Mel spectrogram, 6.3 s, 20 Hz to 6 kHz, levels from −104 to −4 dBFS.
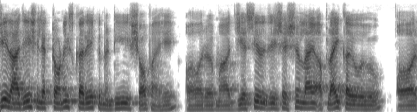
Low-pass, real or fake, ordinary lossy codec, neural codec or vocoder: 5.4 kHz; real; Opus, 64 kbps; none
